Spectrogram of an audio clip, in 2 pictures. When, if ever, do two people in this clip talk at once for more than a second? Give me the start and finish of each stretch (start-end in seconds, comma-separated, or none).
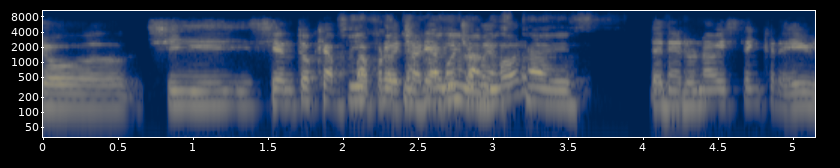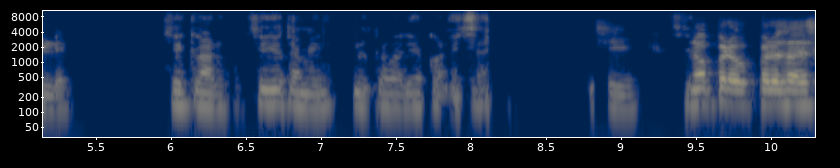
2.0-3.3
